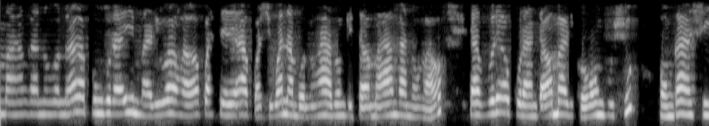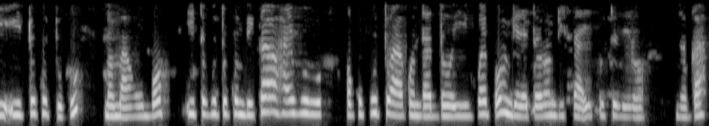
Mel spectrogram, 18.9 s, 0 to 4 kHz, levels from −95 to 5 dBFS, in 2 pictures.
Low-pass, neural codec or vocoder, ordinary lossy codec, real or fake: 3.6 kHz; codec, 16 kHz, 8 kbps, FreqCodec, larger model; AAC, 24 kbps; fake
